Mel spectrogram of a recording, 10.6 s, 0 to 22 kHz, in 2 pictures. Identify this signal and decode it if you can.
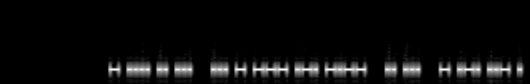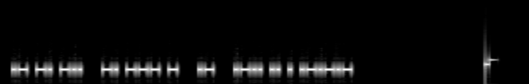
Morse code, heard as a keyed tone, about 40 wpm, 700 Hz. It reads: THIS STORY IS TRUE AND NOT A LIE.
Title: Sentences from Top 1600 Words 40wpm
